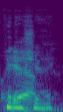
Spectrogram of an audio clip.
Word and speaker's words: Pinchot: Pinchot. It's pronounced Pinochet.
